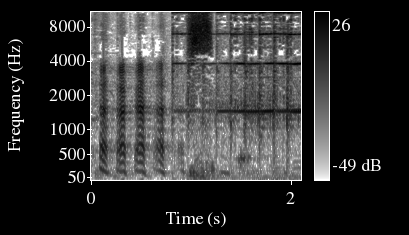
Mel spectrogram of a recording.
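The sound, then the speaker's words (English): A bell is rung once right after a short burst of speech. Its bright, high metallic tone rings on steadily and slowly fades. “y'all done brought a bell in here, and I can just...”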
